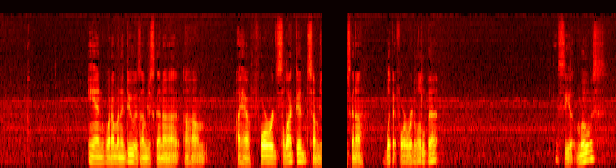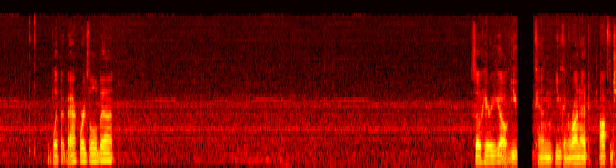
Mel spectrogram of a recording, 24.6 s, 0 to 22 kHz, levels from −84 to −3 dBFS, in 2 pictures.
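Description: At 6.42 s the sound stops mid-flow and stays silent for about 0.5 s, until 6.94 s. This is a playback stall, likely caused by the player running out of buffered data. A second stall silences the output from 22.65 s to 22.97 s, about 0.3 s.

Each gap is followed by time-compressed catch-up. Small pieces are cut out and cross-faded to clear the backlog. From 6.94 s to 7.94 s the sound runs at 1.5 times normal speed. From 22.97 s to 24.63 s it runs at 1.1 times. Pitch stays normal.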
